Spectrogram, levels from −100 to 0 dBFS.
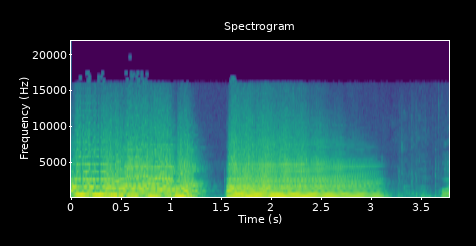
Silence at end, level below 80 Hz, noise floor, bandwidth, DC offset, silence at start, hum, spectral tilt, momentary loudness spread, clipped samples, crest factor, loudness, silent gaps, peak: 0 s; -38 dBFS; -39 dBFS; 16 kHz; under 0.1%; 0 s; none; -3 dB/octave; 9 LU; under 0.1%; 10 dB; -11 LUFS; none; -2 dBFS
